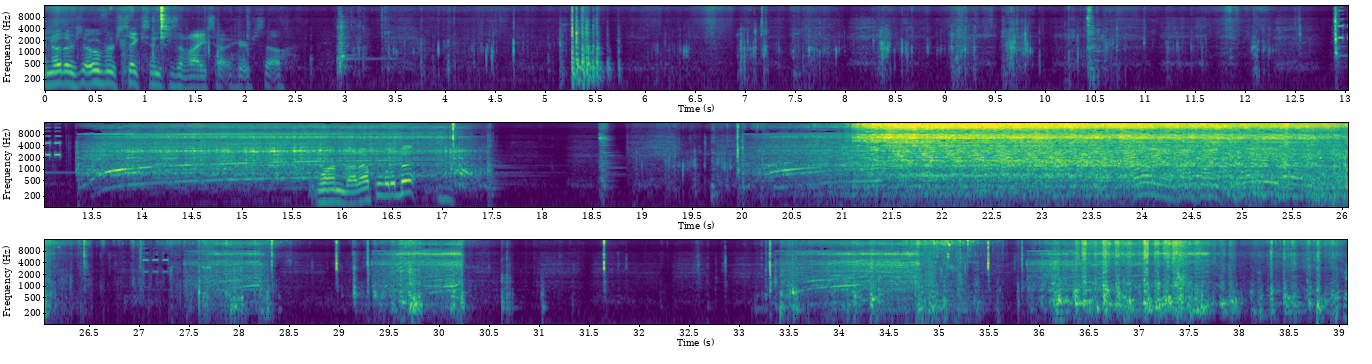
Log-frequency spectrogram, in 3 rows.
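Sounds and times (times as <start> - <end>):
ice auger motor whining: 13.3 - 17.6, 19.9 - 26.3, 27.1 - 28.4, 29.2 - 30.4, 33.2 - 38.8.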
